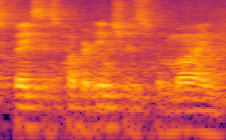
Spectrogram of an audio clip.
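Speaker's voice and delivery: ordinary delivery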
